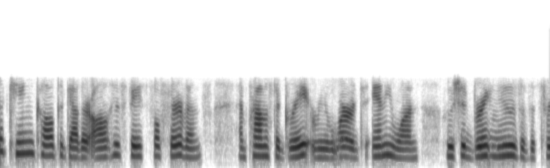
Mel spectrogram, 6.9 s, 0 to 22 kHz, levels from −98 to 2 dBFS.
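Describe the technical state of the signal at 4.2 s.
At 4.2 s the signal is inside a stretch of VoIP packet loss concealed by the speech codec, running from 4.16 to 4.41 s. About 60 ms of audio never arrived, which fits three 20 ms packets, and the decoder filled the hole by repeating its last pitch and vocal-tract shape at falling gain. The result is stretched, smeared sound that fades, then weak, distorted sound until the frames rebuild. On a spectrogram, the harmonics run flat and frozen before thinning. The waveform shows a decaying, overly regular envelope.

Underneath this sits the G.729 codec at 8 kbit/s, which is plainly audible at this moment as well. The speech is resynthesised from a predictor filter and sparse pulses, so it sounds slightly rough and synthetic. The band is confined to roughly 250 Hz to 3.4 kHz, so a spectrogram shows nothing above about 3.4 kHz and little energy at the very bottom. 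Fine waveform detail looks pulse-like rather than natural.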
